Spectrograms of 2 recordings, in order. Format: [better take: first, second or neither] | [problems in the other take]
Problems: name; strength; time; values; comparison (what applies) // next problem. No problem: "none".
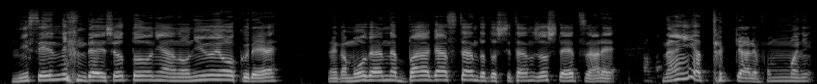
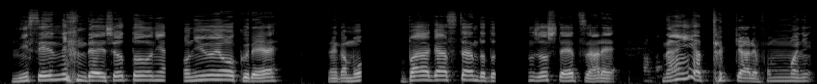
first | audio cutting out; at 1.5 s, at 3.5 s and at 5 s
